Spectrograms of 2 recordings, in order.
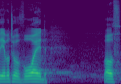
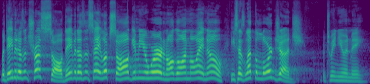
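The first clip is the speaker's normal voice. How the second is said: high, loud, driving sermon voice; full-force preaching; 10 semitones higher, 9 dB louder than usual. Acted. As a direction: preach it out to the whole hall. Preacher voicing David's trust.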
